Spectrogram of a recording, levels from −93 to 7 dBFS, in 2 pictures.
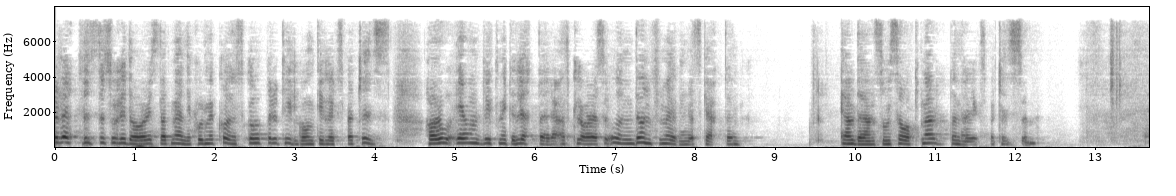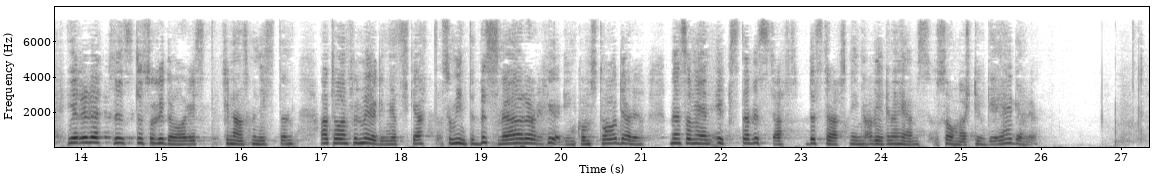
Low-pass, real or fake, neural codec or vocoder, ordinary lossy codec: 7.2 kHz; fake; codec, 44.1 kHz, 2.6 kbps, DAC; MP3, 48 kbps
